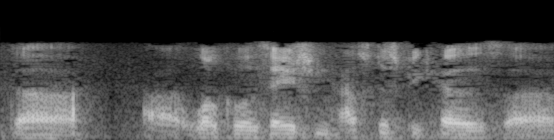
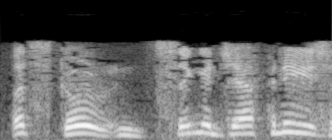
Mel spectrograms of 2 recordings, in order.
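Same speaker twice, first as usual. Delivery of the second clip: high-pitched; 10 semitones higher, 4 dB louder than usual. Retold or imitated. Quoting Lisa Ortiz's line.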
